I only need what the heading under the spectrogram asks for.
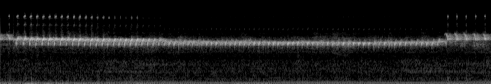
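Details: Canary song opens with a bright high trill, settles into an extended smooth roll that sinks gently in pitch, and ends with a quick rise into a few crisp, separated high notes.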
